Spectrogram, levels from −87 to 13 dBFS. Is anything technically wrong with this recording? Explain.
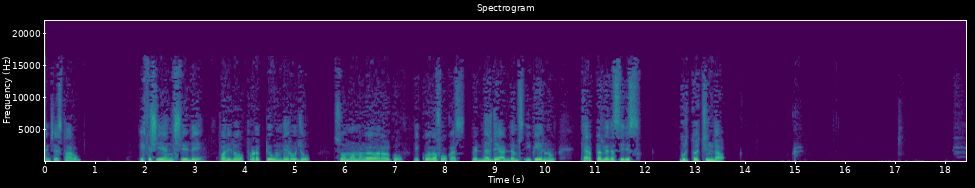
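Yes. Throughout, the speech sounds swirly, hollow and smeared, with nothing above 16.5 kHz. This is likely generation loss from about ten AAC re-encodes, each compounding quantisation noise.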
